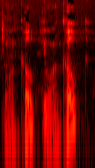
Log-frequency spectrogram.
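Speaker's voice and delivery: low, hushed, sidelong, conspiratorial-sounding hush. Retelling a street stranger offering cocaine, imitating a low-toned voice. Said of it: "the guy in like the low tone, he's like".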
